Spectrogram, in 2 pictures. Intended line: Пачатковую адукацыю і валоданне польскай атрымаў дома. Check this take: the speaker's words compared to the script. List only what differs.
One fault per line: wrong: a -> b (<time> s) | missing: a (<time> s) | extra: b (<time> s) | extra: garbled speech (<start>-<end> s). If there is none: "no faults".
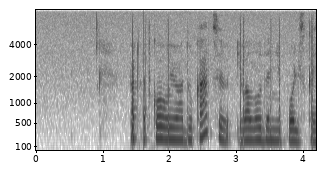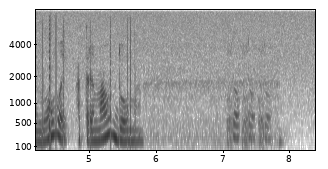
extra: мовай (4.3 s)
